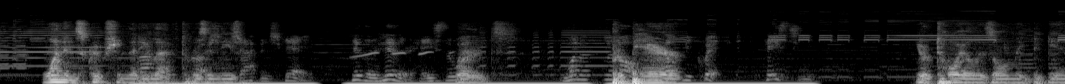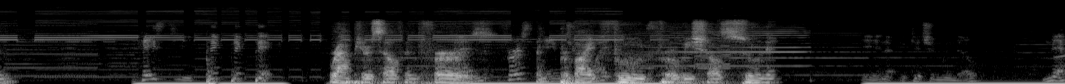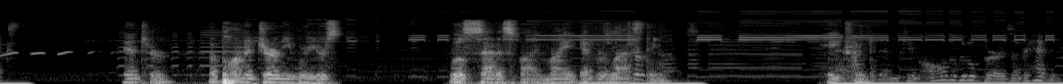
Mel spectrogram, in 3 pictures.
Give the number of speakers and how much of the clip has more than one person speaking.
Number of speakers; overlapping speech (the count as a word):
two, about 22%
